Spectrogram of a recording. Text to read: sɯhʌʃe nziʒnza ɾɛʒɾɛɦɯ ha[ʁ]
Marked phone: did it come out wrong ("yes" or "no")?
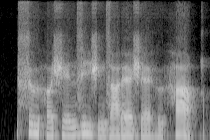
yes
